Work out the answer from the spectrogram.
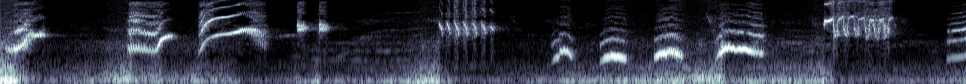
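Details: .Javan pied starling singing in a lively 'isian mompa' varied style, used as a master song and lure: rising and curling whistles mixed with harsh buzzy bursts and lower chattering notes, a busy irregular sequence.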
